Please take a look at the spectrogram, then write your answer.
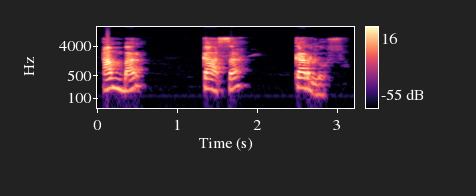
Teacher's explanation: Luego están las palabras graves, que no es que estén enfermas, sino que es que tienen la mayor fuerza de voz en la penúltima sílaba, es decir, antes de la última.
